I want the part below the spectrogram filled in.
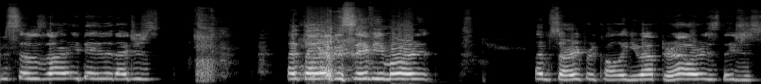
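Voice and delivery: very high, loud sobbing, crying through words. Speaker retells a phone call with David, imitating own sobbing. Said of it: "at one point I just started like sobbing".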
